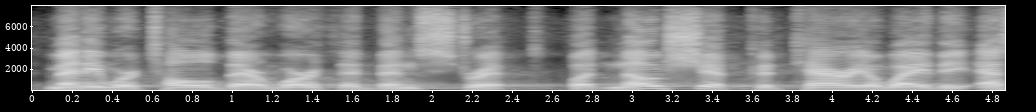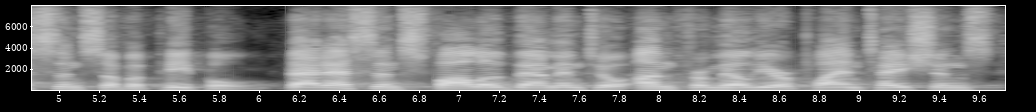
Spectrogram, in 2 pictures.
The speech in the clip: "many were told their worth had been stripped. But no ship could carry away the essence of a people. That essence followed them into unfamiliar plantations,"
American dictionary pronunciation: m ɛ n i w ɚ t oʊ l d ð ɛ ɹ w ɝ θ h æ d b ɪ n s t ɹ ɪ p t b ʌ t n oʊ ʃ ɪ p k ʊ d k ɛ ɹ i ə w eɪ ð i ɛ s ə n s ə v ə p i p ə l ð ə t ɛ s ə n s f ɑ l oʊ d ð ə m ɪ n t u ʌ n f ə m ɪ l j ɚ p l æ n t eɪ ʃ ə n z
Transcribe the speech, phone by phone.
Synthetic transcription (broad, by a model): m ɛ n i w ɚ t oʊ l d ð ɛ ɹ w ɝ θ h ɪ d b ɪ n s t ɹ ɪ p t b ʌ t n oʊ ʃ ɪ p k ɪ d k ɛ ɹ i ə w eɪ ð i ɛ s ə n s ə v ə p i p ə l ð ə t ɛ s ə n s f ɑ l oʊ d ð ə m ɪ n t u ʌ n f ə m ɪ l j ɚ p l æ n t eɪ ʃ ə n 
